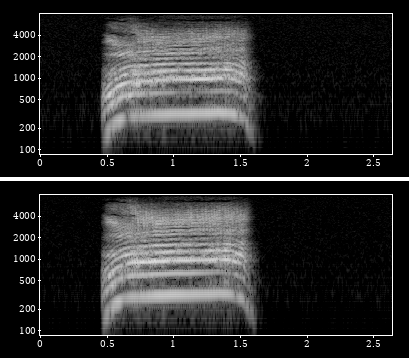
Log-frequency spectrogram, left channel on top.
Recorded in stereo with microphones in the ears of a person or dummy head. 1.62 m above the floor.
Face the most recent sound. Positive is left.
turn(degrees=-50)  # may be behind; listen again after turning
